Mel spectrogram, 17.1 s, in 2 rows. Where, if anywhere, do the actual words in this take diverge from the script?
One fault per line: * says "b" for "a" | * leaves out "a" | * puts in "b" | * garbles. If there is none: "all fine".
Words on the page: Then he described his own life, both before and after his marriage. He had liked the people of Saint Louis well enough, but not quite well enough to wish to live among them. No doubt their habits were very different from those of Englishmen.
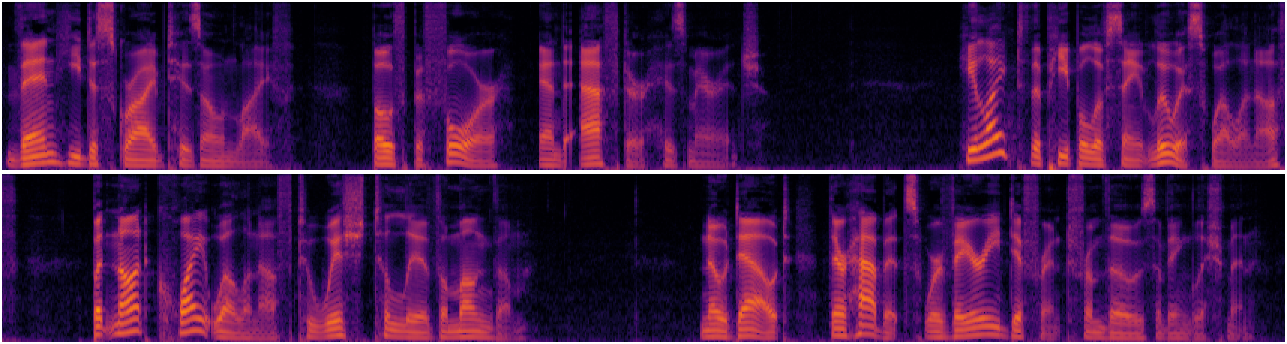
* leaves out "had"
